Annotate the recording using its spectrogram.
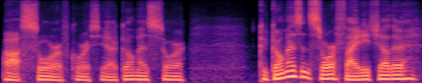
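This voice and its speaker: A man casually commentating a boxing management game, chatty and opinionated, stammering when he gets excited. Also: lowish voice, a little slow, dry recording, clean studio sound. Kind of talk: casual play-by-play commentary over a boxing sim.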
